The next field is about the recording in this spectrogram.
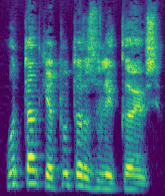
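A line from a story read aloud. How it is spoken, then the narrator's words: Sad. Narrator (Russian): грустно добавил Тимур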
